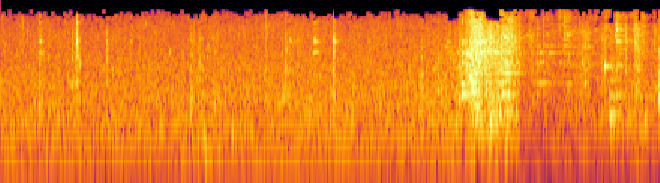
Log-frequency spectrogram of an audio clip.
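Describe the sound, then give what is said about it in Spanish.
A basket of containers and vegetables drops onto the ground. A short, loud clattering crash comes after a few seconds, with faint scattered clinks and knocks before and after it. “La cesta se le cae y recoge los recipientes y verduras que se esparcen por el suelo.”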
